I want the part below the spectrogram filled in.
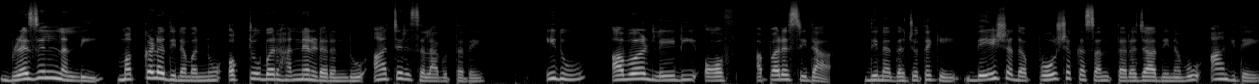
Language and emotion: Kannada, neutral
